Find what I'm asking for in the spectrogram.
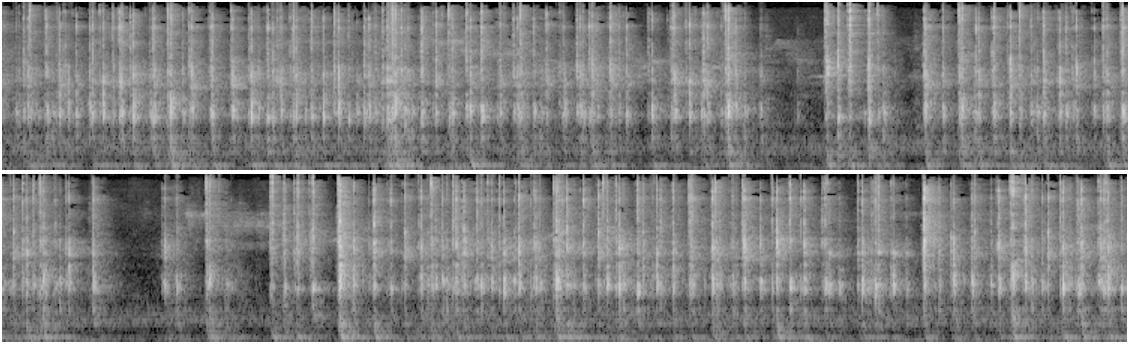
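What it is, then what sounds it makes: Plastic mechanical keyboard. Both hands type rapidly with their fingertips on the plastic keycaps of a white plastic backlit RGB mechanical computer keyboard resting on a desk with a padded wrist rest. The result is a dense stream of short, bright clicks and clacks that decay almost instantly, broken by brief pauses around the fifth and eighth seconds before the fast typing resumes.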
